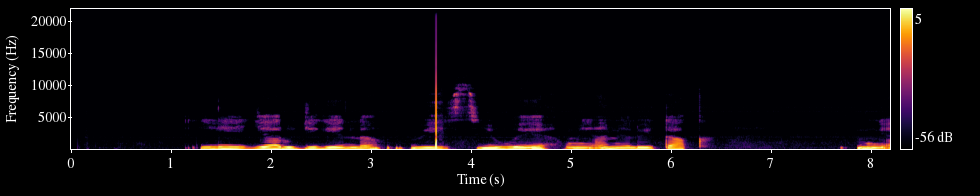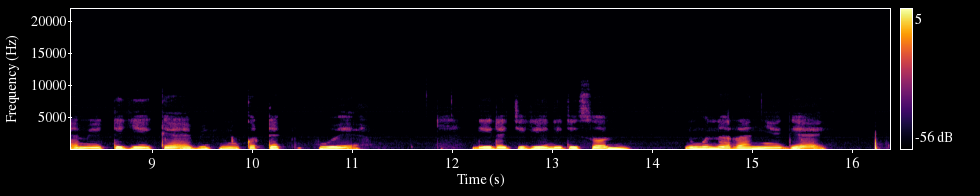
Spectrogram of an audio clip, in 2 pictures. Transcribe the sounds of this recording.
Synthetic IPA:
liɟaɾuɟiɡenlawisiwemuŋiʔa̰meluitak | muŋḭa̰meteɟekebiɲukotek̚puwe | didad͡ʒiɡendidisol | ɲumunaɾaɲeɡaj

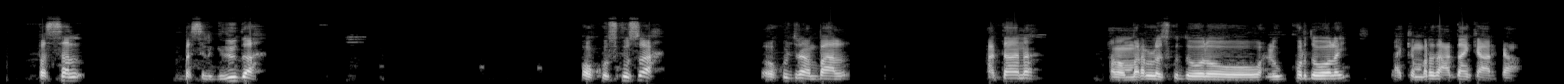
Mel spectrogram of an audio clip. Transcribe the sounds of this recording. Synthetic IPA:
fɐsɐl | bɐsɐlɡʊðʊd̪ɐh | ɔːkʰʊskʰʊsɐh | ɔːkʰʊt͡ʃɪɾaːmbaːl | ʕɑd̪aːnɐ | ʔɐmɐmɐɾɐrlɔːɪskʰʊd̪ɐwɔːlɔːwɑħlɐɣʊkʰɔrd̪ɐwɔːlɛj | la̰ːkʰiːnmɐɾɐðɐʕɑd̪aːŋkʰɐːrkʰaː

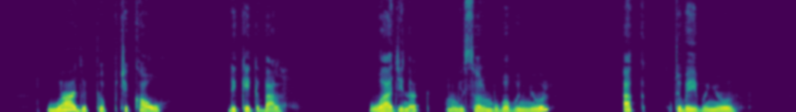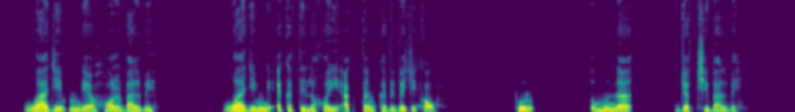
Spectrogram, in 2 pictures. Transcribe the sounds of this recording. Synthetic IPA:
waɟitup̚t͡ʃikaw | dikiɡba̰l | waɟinak̚ | muŋɡisolmbubabuɲuːl | ʔak | tubejbuɲuːl | waːɟimuŋɡiholbalbi | waːɟimuŋɡiʔekːatilɔhojiʔa̰k̚taŋkabibet͡ʃikaw | puɾ | muna | ɟot̚t͡ʃibalbi

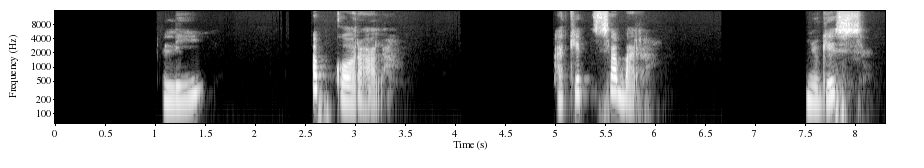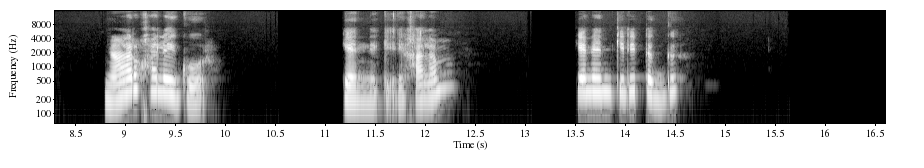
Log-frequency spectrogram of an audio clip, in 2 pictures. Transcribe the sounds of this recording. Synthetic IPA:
li | ɐp̚kɔːɾa̰ːlɐ̰ | ʔɐkit̚sɐbɐr | ɲuɡis | ɲaːɾuxɐlɛjɡɔːr | kɛnːɛkḭdixɐlɐm | kɛnɛnkiditəɡːə

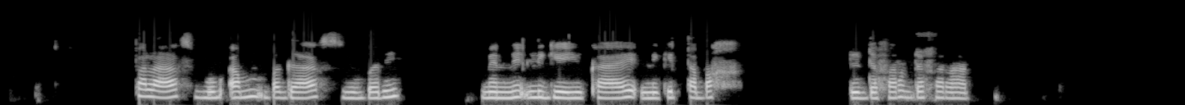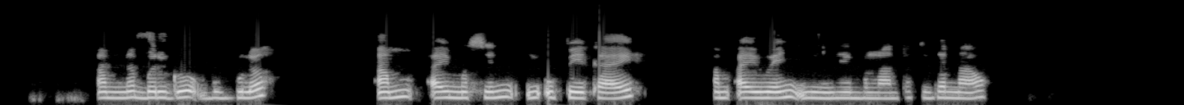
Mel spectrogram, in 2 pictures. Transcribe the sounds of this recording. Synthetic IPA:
pɐlasbuɐmbɐɡasjubɐɾi | mɛnːɛliɡeːjukaːjnikitɐbax | d̥ədɛfɐrdɛfɐɾaːt̚ | ʔɐmnɐbɐɾiɡɔbubulɐ | ʔɐmʔɐjmɐsinjuʔupːɛkaːj | ʔɐmɐjwɛɲjuɲːɛmbulantɐtiɡɐnːaːw

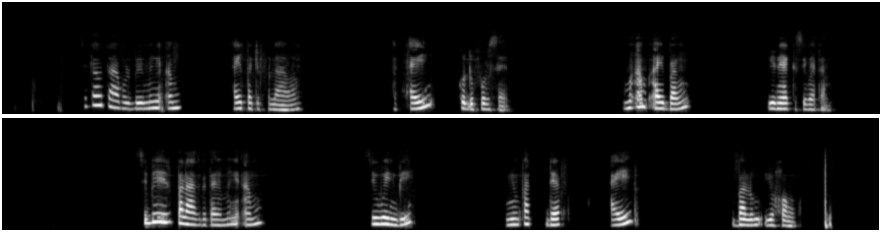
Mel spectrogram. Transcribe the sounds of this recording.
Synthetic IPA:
sikɐwtaːpulbimɐŋiʔɐm | ɐjpɐtifulaːwɐ | ɐk̚ɐj | kɔdufuɾsɛ̰t | mɐʔɐmɐ̰jbɐŋ | junɛkːə̥sibɛtɐ̰m | sibiːɾpɐlaːsbitɐmimɐɲḭʔɐm | siweɲbi | ɲumfɐt̚dɛf | ɐj | bɐlumjuxɔŋk

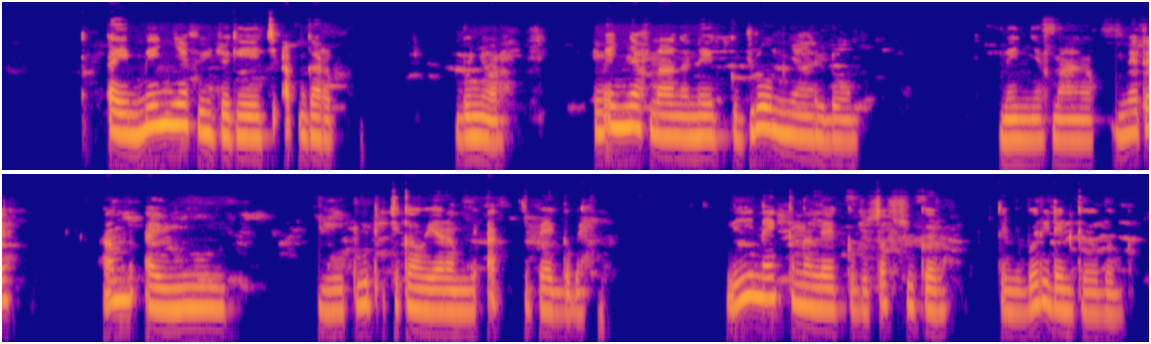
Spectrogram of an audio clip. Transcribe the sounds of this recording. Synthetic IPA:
ʔajmɛɲːɛfid͡ʒoɡɛːt͡ʃiʔa̰p̚ɡaɾp̚ | buɲɔɾ | mɛɲːɛfmaːŋɡanɛkːəd͡ʒuɾoːmɲaːɾidɔːm | mɛɲːɛfmaŋɡamɛtɛ | hɐmajɲi | jotuːtcikawjɐɾɐmbiʔɐ̰k̚cipɛɡːəbɛ | linɛkːənɐlɛkːəbusɔfsukɐɾ | tɛɲubɐɾidɛnkedoɡ

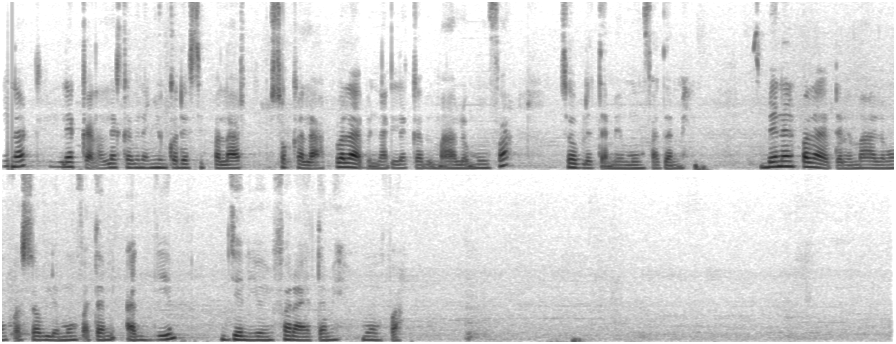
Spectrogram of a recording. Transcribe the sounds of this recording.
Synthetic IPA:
inɐklɛkːa̰lalɛkːabinɐɲuŋkɔdɛfsipalaːɾ | sɔkːalaːpalaːɾbinaklɛkːabima̰ːlomunfa | sɔblɛtɐ̰mimunfatami | sibɛnɛnpalaɾbitamimaːlomunfa̰sɔblɛmunfa̰tamiʔak̚ɡiːn | ɟenjɔɲfaɾajtami | munfa

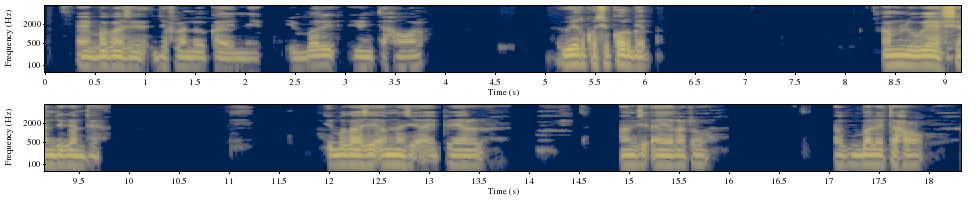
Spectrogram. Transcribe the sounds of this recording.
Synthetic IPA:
ʔajbaɡas̬ɛɟaflandakajnik̚ | ibaɾijuɲtaxawal | wɛːɾkɔsikɔɾɡɛd̚ | ʔamliwɛsɛndiɡantɛ | kibaɡas̬ɛʔamnasḭʔa̰jpɛl | ʔamsiʔajɾatɔ | ak̚balɛtaxaw

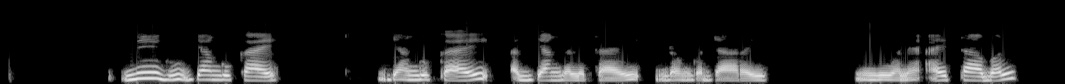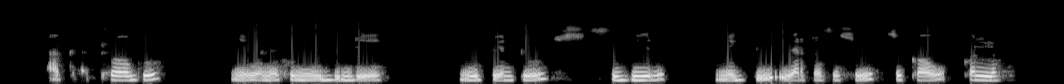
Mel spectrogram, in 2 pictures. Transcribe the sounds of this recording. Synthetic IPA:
neɡuɟaŋɡukaj | ɟaŋɡukaːj | ʔak̚ɟaŋɡalɛkaːjndɔŋɡɔda̰ːɾa̰ji | niŋɡiwɔnɛʔajtabal | ʔa̰ktʰɔɡu | ɲḭwɔ̰nɛfumibindɛ̰ | nipentuɾ | sibiɾ | neɡ̚bḭwɛɾtasɛsṵsukawkɔlːɔ

